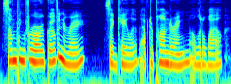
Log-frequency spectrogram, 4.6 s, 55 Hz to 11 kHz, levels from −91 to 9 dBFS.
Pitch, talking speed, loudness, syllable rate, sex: 210 Hz, 155 wpm, -16 LUFS, 5.5 syllables/s, female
